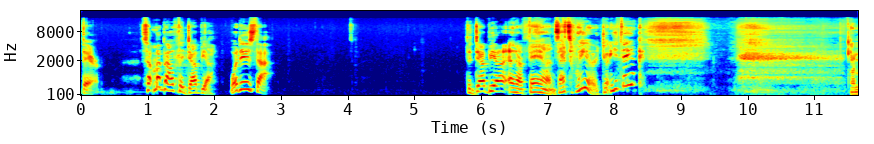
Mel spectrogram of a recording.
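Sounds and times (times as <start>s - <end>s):
speech: 0.0s - 2.9s, 5.8s - 8.9s
deep breathing exercise: 8.4s - 11.5s.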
